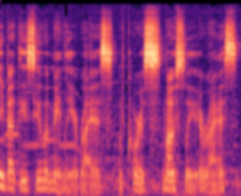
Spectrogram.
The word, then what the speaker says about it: Arias: Technically the name is pronounced Arias, but there are reasons why it's pronounced the incorrect, stupid white people version way.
